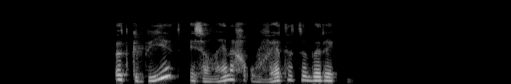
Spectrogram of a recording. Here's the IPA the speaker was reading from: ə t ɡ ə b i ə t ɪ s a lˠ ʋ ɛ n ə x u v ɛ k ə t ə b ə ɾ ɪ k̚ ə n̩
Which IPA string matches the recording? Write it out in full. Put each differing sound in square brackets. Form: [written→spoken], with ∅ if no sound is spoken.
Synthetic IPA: ə t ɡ ə b i ə t ɪ s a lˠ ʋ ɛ n ə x u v ɛ [k→t] ə t ə b ə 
